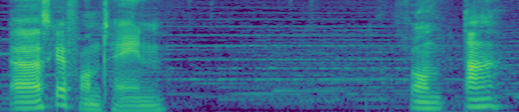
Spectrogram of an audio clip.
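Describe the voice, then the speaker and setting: A man livestreams a video game, chatting casually and somewhat distractedly with viewers between reactions to the play. His medium-pitched voice is expressive and slow. Soft music plays in the background.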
